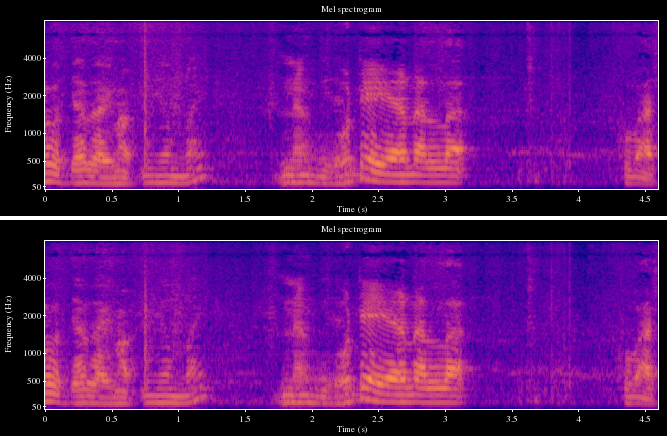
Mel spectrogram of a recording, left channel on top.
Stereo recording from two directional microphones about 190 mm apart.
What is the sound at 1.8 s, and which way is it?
Speech, 20° right (ahead or behind).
